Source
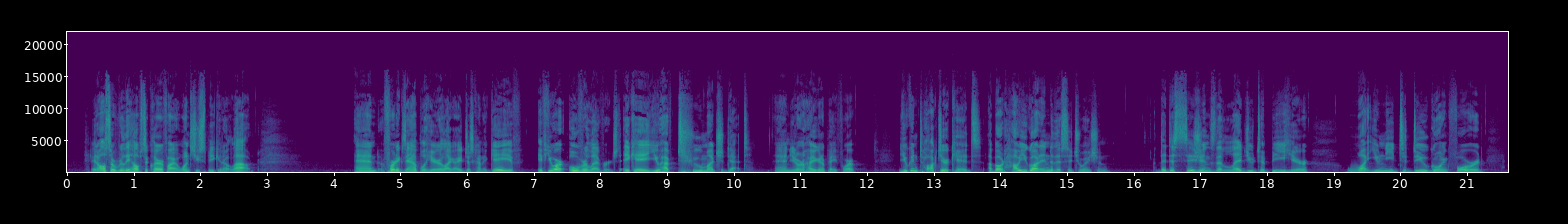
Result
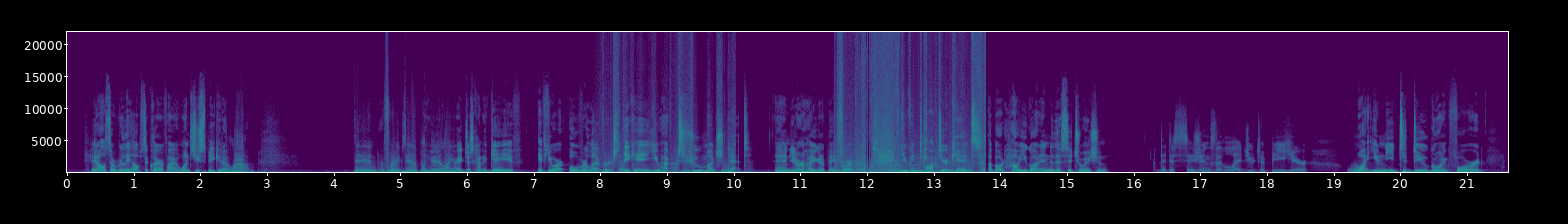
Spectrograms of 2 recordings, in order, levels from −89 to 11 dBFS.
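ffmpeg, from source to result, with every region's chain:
-filter_complex "[0:a]asettb=1/sr,asplit=3[s0][s1][s2];[s0]atrim=end=2.384[s3];[s1]atrim=start=2.38:end=5.85,asetpts=PTS-STARTPTS,afade=t=in:d=0.004:c=qsin,afade=t=out:st=3.466:d=0.004:c=qsin,equalizer=f=90:t=o:w=1.9:g=14.5,aeval=exprs='max(val(0),0)':c=same[s4];[s2]atrim=start=5.846[s5];[s3][s4]acrossfade=d=0.004:c1=hsin:c2=qsin[s6];[s6][s5]acrossfade=d=0.004:c1=qsin:c2=hsin,asettb=1/sr,asplit=3[s7][s8][s9];[s7]atrim=end=7.904[s10];[s8]atrim=start=7.9:end=10.03,asetpts=PTS-STARTPTS,afade=t=in:d=0.004:c=qsin,afade=t=out:st=2.126:d=0.004:c=qsin,aeval=exprs='val(0)+0.5*0.02*sgn(val(0))':c=same,acrossover=split=1200[s11][s12];[s11]aeval=exprs='val(0)*(1-0.5/2+0.5/2*cos(2*PI*5*n/s))':c=same[s13];[s12]aeval=exprs='val(0)*(1-0.5/2-0.5/2*cos(2*PI*5*n/s))':c=same[s14];[s13][s14]amix=inputs=2:normalize=0[s15];[s9]atrim=start=10.026[s16];[s10][s15]acrossfade=d=0.004:c1=hsin:c2=qsin[s17];[s17][s16]acrossfade=d=0.004:c1=qsin:c2=hsin,asettb=1/sr,asplit=3[s18][s19][s20];[s18]atrim=end=11.504[s21];[s19]atrim=start=11.5:end=13.78,asetpts=PTS-STARTPTS,afade=t=in:d=0.004:c=qsin,afade=t=out:st=2.276:d=0.004:c=qsin,aeval=exprs='val(0)+0.5*0.0316*sgn(val(0))':c=same,highpass=55,bandreject=f=50:t=h:w=6,bandreject=f=100:t=h:w=6,bandreject=f=150:t=h:w=6,bandreject=f=200:t=h:w=6,bandreject=f=250:t=h:w=6,bandreject=f=300:t=h:w=6,bandreject=f=350:t=h:w=6,bandreject=f=400:t=h:w=6,bandreject=f=450:t=h:w=6,bandreject=f=500:t=h:w=6[s22];[s20]atrim=start=13.776[s23];[s21][s22]acrossfade=d=0.004:c1=hsin:c2=qsin[s24];[s24][s23]acrossfade=d=0.004:c1=qsin:c2=hsin,asettb=1/sr,asplit=3[s25][s26][s27];[s25]atrim=end=15.564[s28];[s26]atrim=start=15.56:end=19.3,asetpts=PTS-STARTPTS,afade=t=in:d=0.004:c=qsin,afade=t=out:st=3.736:d=0.004:c=qsin,highpass=470,lowpass=4100,acompressor=threshold=0.00398:ratio=4:attack=3.2:release=140:knee=1:detection=peak[s29];[s27]atrim=start=19.296[s30];[s28][s29]acrossfade=d=0.004:c1=hsin:c2=qsin[s31];[s31][s30]acrossfade=d=0.004:c1=qsin:c2=hsin,acompressor=threshold=0.0251:ratio=12,equalizer=f=620:w=1.6:g=-6,volume=0.841"

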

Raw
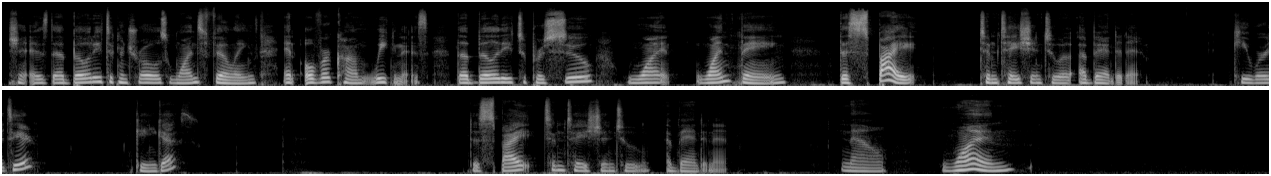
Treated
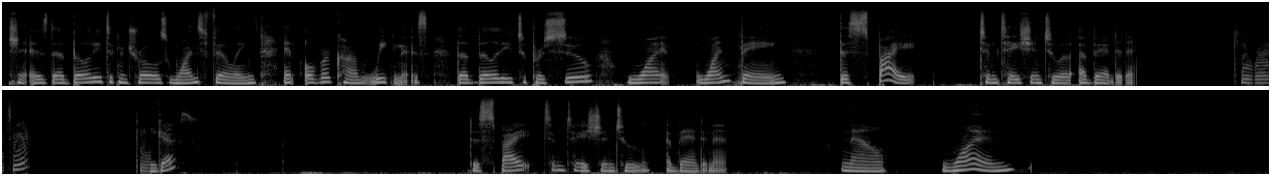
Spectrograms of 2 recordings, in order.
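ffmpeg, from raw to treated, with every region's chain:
-filter_complex "[0:a]asettb=1/sr,asplit=3[s0][s1][s2];[s0]atrim=end=11.304[s3];[s1]atrim=start=11.3:end=14.16,asetpts=PTS-STARTPTS,afade=t=in:d=0.004:c=qsin,afade=t=out:st=2.856:d=0.004:c=qsin,acompressor=threshold=0.00631:ratio=2.5:attack=3.2:release=140:knee=1:detection=peak,acrusher=bits=5:mix=0:aa=0.5[s4];[s2]atrim=start=14.156[s5];[s3][s4]acrossfade=d=0.004:c1=hsin:c2=qsin[s6];[s6][s5]acrossfade=d=0.004:c1=qsin:c2=hsin,asettb=1/sr,asplit=3[s7][s8][s9];[s7]atrim=end=18.034[s10];[s8]atrim=start=18.03:end=18.47,asetpts=PTS-STARTPTS,afade=t=in:d=0.004:c=qsin,afade=t=out:st=0.436:d=0.004:c=qsin,highpass=83,acompressor=threshold=0.0112:ratio=2:attack=3.2:release=140:knee=1:detection=peak[s11];[s9]atrim=start=18.466[s12];[s10][s11]acrossfade=d=0.004:c1=hsin:c2=qsin[s13];[s13][s12]acrossfade=d=0.004:c1=qsin:c2=hsin,equalizer=f=360:w=7.6:g=-3,acompressor=threshold=0.0398:ratio=6,volume=0.596"

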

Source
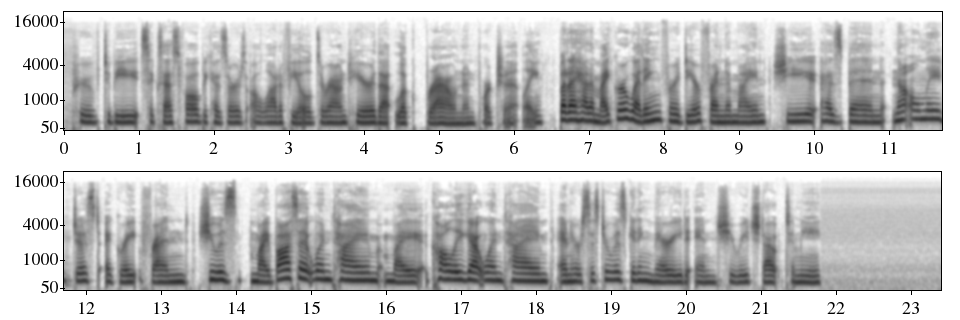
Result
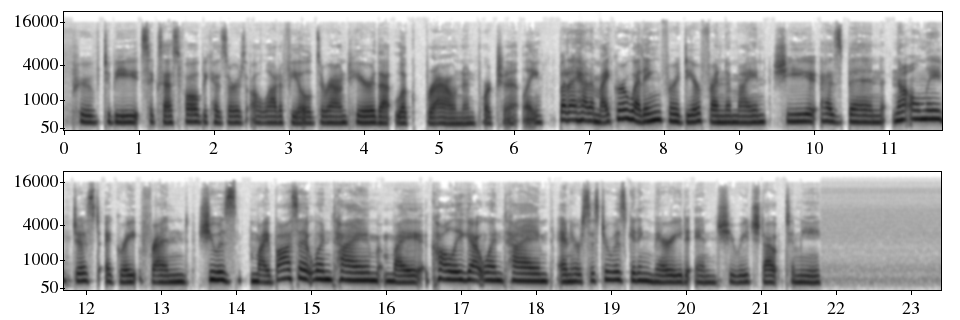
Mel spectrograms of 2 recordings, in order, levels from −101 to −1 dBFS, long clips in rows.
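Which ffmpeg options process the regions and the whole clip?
-filter_complex "[0:a]asettb=1/sr,asplit=3[s0][s1][s2];[s0]atrim=end=6.704[s3];[s1]atrim=start=6.7:end=7.19,asetpts=PTS-STARTPTS,afade=t=in:d=0.004:c=qsin,afade=t=out:st=0.486:d=0.004:c=qsin,highshelf=f=6100:g=5,acompressor=threshold=0.141:ratio=6:attack=3.2:release=140:knee=1:detection=peak[s4];[s2]atrim=start=7.186[s5];[s3][s4]acrossfade=d=0.004:c1=hsin:c2=qsin[s6];[s6][s5]acrossfade=d=0.004:c1=qsin:c2=hsin,highpass=160,equalizer=f=280:w=4.5:g=4,alimiter=level_in=3.35:limit=0.891:release=50:level=0:latency=1,volume=0.891"

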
